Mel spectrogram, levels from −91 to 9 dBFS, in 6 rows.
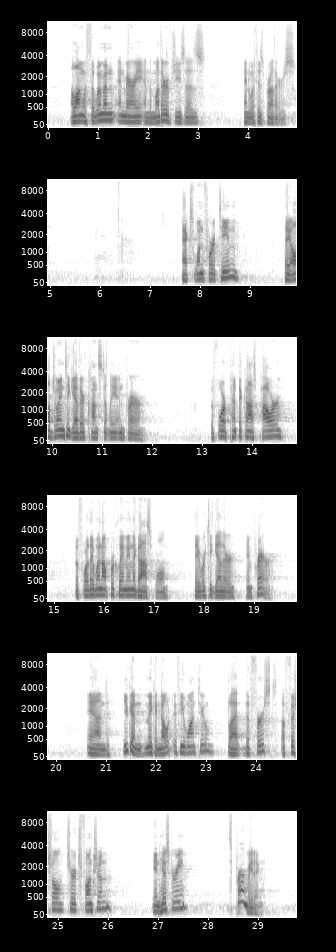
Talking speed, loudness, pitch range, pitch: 125 wpm, -37 LUFS, 105-145 Hz, 125 Hz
